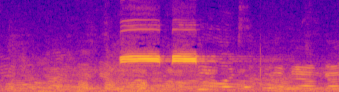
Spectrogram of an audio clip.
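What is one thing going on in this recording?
A referee's whistle blows one short, sharp blast.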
